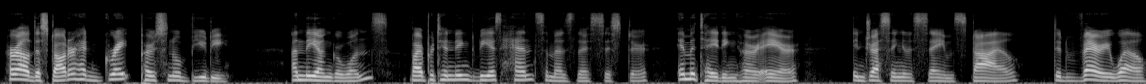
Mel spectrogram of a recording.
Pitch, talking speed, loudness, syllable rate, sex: 180 Hz, 165 wpm, -20 LUFS, 5.2 syllables/s, female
